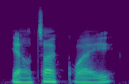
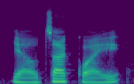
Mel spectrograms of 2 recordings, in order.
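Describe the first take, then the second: Both takes have the same delivery.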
